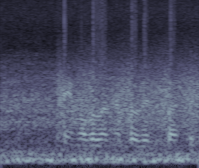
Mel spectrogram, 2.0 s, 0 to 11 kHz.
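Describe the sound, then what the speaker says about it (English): Boeing 757 airliner in a banking turn, heard as a steady low jet roar from a distance under someone talking continuously, near San Francisco airport. "The Newark flight, the 757, still making that bank turn as it heads back east."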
